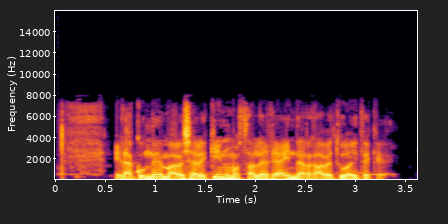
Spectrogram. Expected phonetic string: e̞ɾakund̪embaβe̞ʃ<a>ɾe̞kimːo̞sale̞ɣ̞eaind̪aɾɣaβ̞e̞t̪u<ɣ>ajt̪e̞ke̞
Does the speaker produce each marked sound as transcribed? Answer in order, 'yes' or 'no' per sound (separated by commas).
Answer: yes, no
